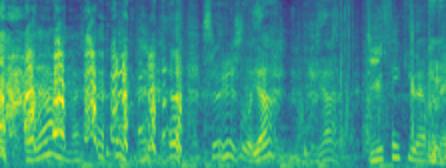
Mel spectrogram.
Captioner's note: laughs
